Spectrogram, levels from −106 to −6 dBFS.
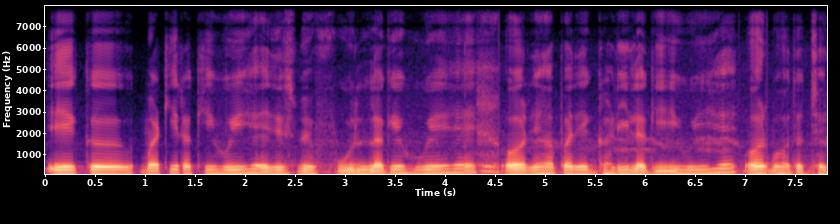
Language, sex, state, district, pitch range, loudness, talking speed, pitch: Hindi, male, Bihar, Madhepura, 140-155 Hz, -20 LUFS, 170 wpm, 150 Hz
